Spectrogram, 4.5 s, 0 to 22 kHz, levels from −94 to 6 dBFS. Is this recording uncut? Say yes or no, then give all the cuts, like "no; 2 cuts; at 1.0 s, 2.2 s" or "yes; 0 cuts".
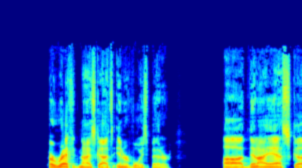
yes; 0 cuts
